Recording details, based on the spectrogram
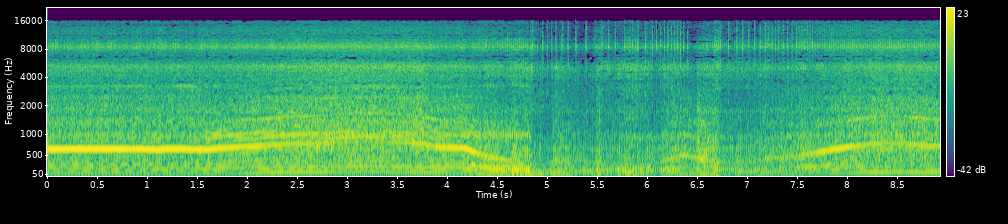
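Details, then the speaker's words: Poulan handheld two-stroke leaf blower after fuel line replacement: tone hunts up and down, sagging and recovering instead of holding steady; dirt in the carburetor, probably from a broken primer bulb, upsetting the mixture. "it had obviously had some dirt in the carburetor"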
